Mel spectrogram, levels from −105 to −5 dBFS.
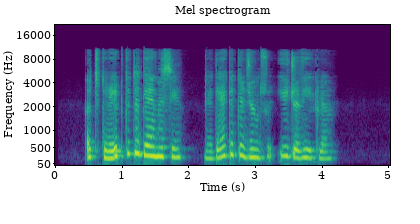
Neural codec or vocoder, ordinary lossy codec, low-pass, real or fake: codec, 44.1 kHz, 2.6 kbps, DAC; AAC, 32 kbps; 10.8 kHz; fake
